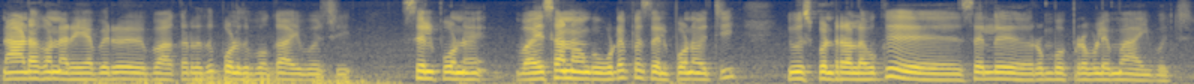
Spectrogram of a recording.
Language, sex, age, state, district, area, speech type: Tamil, female, 45-60, Tamil Nadu, Thoothukudi, rural, spontaneous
